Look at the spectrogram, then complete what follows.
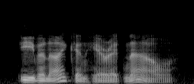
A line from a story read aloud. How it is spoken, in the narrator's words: Trevise said dryly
